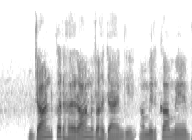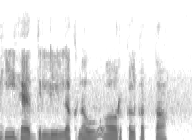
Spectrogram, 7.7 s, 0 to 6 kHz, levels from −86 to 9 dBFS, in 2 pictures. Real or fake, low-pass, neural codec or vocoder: real; 5.4 kHz; none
